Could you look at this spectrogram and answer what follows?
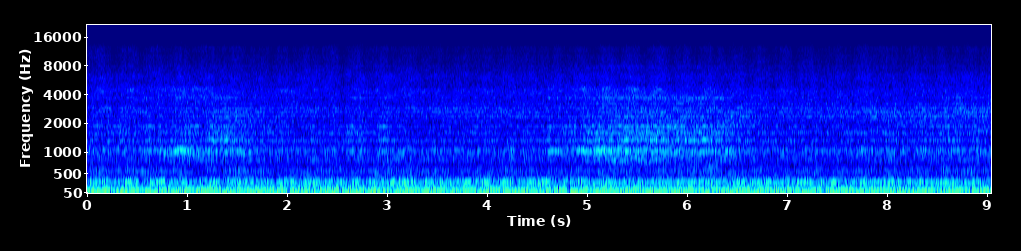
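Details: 1969 C50 farm truck LS-swapped V8 (Frank) idling after a power steering rebuild and bleed, still leaking slightly: deep, steady rumble with an even beat and no knocks, misses or ticking; running healthy.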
